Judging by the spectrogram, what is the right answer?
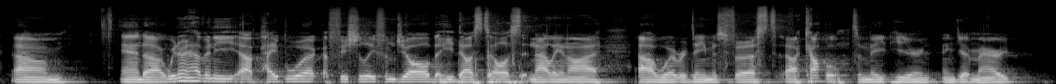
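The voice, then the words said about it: Australian accent. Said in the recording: “The accent is from a small county in Mississippi. You might have heard of it. It's called Australia.”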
